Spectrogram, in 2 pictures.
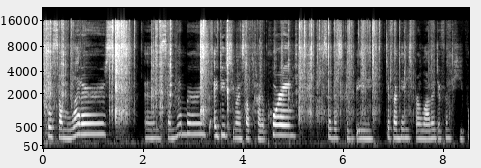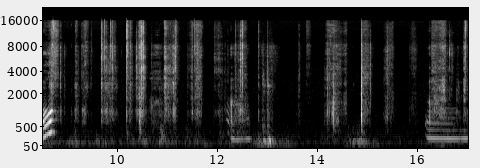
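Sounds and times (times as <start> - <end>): wooden tiles clicking and scraping: 0.0 - 17.0.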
